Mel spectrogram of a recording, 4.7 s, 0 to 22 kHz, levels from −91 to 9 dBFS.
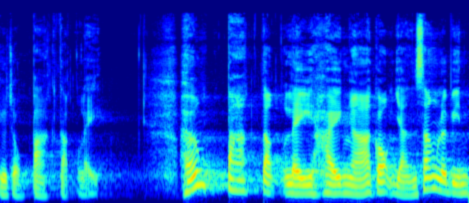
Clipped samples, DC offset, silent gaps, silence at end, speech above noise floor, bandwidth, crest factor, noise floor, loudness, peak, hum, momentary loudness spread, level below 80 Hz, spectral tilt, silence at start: under 0.1%; under 0.1%; none; 0 s; 28 dB; 17.5 kHz; 18 dB; -58 dBFS; -30 LUFS; -12 dBFS; none; 15 LU; -86 dBFS; -4 dB/octave; 0 s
